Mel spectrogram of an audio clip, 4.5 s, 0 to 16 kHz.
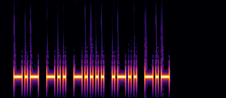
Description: Morse code, heard as a keyed tone, about 22 wpm, 700 Hz. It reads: KD6LK
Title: USA Call Signs - 2x Character Spacing - 22wpm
